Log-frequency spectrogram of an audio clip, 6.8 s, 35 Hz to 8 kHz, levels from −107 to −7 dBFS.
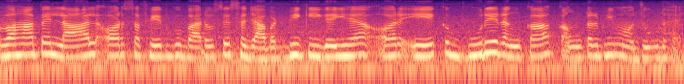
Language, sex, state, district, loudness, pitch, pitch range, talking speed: Hindi, female, Bihar, Samastipur, -15 LUFS, 220 Hz, 205-230 Hz, 185 wpm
